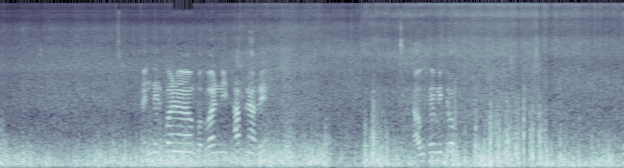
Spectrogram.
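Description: Wind buffets a microphone at the seashore, with a steady roar of sea waves beneath it, while someone talks throughout.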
